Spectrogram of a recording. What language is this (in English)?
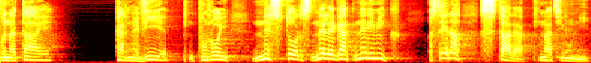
Romanian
